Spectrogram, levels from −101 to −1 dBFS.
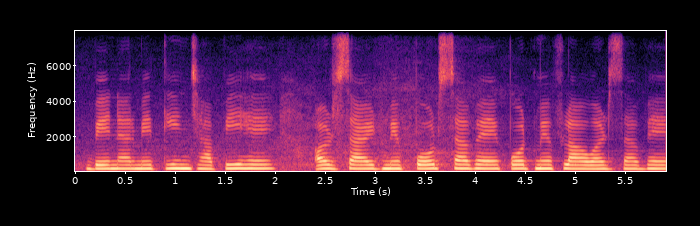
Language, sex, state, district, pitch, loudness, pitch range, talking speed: Hindi, female, Assam, Sonitpur, 215 Hz, -12 LUFS, 210-220 Hz, 160 wpm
